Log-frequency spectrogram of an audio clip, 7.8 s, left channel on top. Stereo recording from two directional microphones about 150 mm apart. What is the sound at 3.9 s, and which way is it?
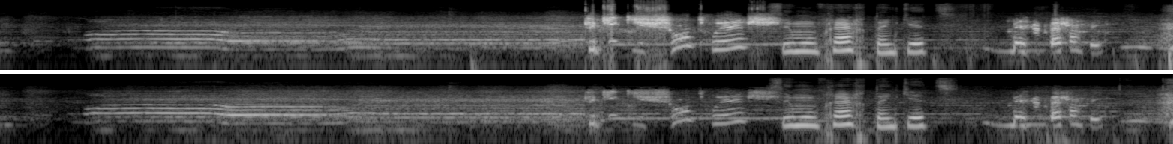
A woman's voice, 40° left (ahead or behind).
